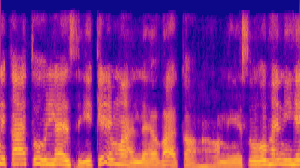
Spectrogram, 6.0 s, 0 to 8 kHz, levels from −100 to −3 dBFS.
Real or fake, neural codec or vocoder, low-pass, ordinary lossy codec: fake; codec, 16 kHz, 4 kbps, FreqCodec, smaller model; 7.2 kHz; AAC, 48 kbps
